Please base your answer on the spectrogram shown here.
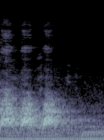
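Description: A dog barks three times in quick succession, fairly close and loud, with the barks fading into a quieter room tone.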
